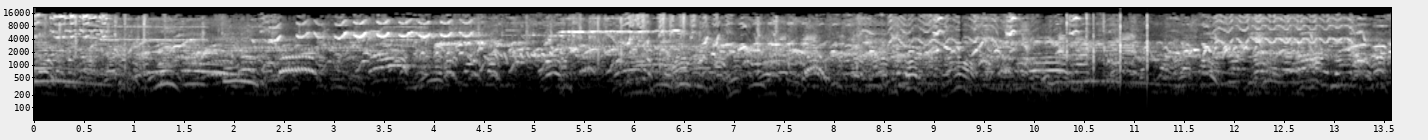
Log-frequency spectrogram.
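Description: Many songbirds chirp and whistle busily all around.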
